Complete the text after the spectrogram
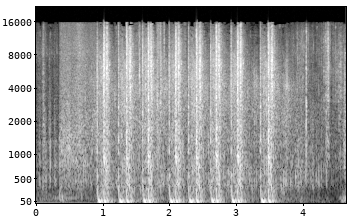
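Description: A pistol fires a rapid series of sharp shots.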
